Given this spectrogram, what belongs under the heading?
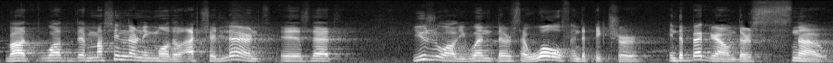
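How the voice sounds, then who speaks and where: Speaking at a moderate pace in a fairly high, expressive voice that sounds pushed and bright, a Polish man gives a casual talk on a large lit conference stage. Polish is his first language, and he keeps tagging sentences with "right?".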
